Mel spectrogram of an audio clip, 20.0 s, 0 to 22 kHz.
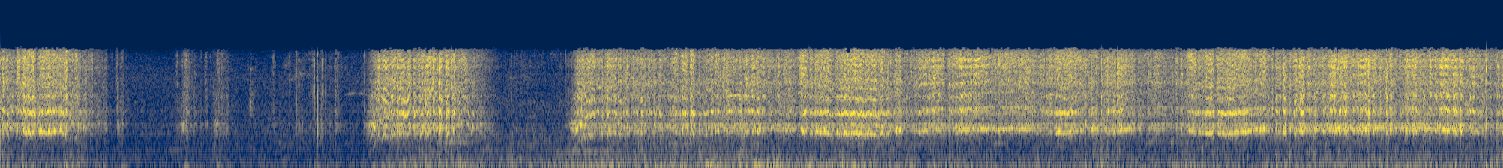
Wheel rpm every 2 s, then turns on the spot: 120, 0, 70, 60, 200, 220, 220, 230, 220, 220.
none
